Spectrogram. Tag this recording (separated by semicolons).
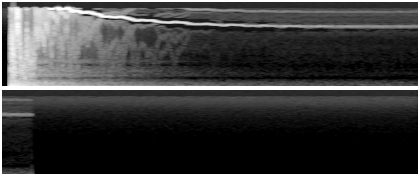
bounce; bouncy; jettison; rebound; springy; squelch; trampoline; wobble; wobbly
